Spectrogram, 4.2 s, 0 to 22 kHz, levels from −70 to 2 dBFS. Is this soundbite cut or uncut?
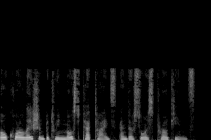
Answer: cut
